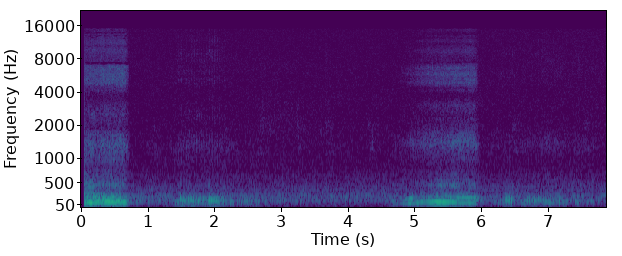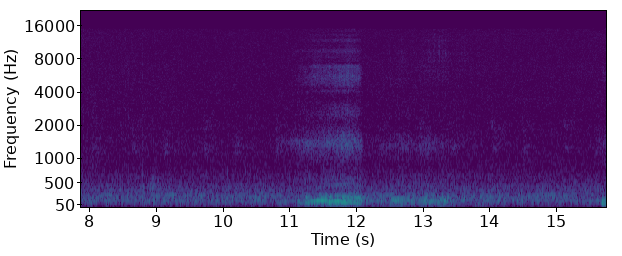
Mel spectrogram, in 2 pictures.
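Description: Deep, rumbling snores recurring every five to six seconds, about 11 a minute, over a steady low background noise; ordinary sleep snoring.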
